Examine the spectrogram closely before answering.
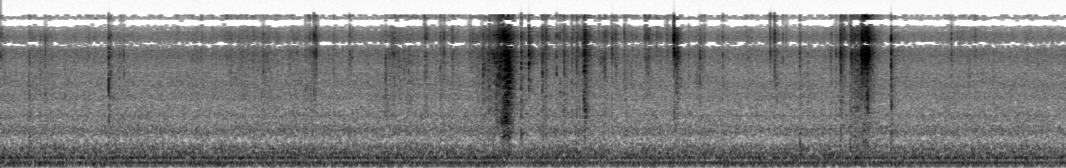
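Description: Cardboard box and packaging being handled and opened: scattered small clicks and rustles, with a louder crackle about six seconds in and another near eleven seconds, over a steady low hum.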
